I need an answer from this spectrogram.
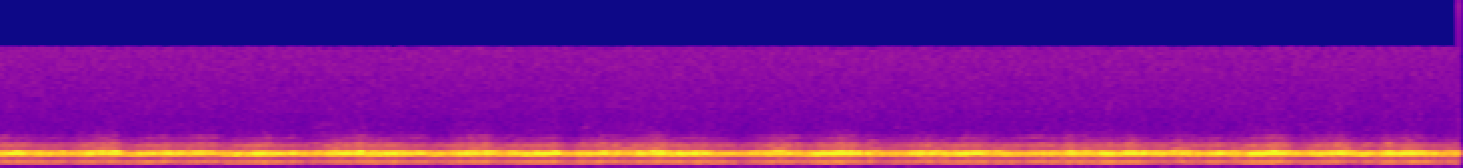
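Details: Live spring recording from a wetland full of frogs: their massed croaking makes an even, buzzing wall of sound, two stacked tones holding steady throughout with small rhythmic flutters in volume.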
